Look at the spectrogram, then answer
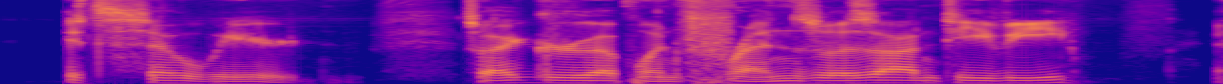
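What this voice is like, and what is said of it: Husky voice, unlike her usual sound. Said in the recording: “It's my sexy voice... You don't sound yourself at all.”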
